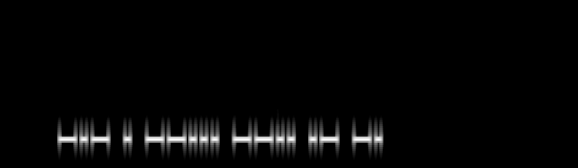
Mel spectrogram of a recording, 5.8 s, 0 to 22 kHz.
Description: Morse code, heard as a keyed tone, about 22 wpm, 700 Hz. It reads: KE7ZAN
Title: USA Call Signs - 6 Characters - 22wpm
